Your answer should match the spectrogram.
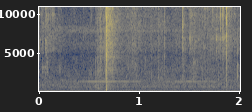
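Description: A single sharp snap about a third of the way in, with a fainter click near the end, over a low steady rumble.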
